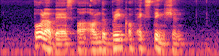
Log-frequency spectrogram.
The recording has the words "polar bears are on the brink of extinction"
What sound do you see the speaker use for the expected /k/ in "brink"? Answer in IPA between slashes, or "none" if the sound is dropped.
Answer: /k/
